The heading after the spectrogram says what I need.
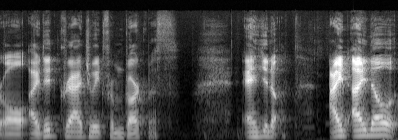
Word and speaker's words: Dartmouth: Even though, like, it's supposed to be pronounced Dartmouth, but this is mouth. I know, it's dumb. You don't say dark mouth, right?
